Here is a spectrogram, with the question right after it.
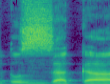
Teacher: زا کو سیٹی سے ادا کریں گے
